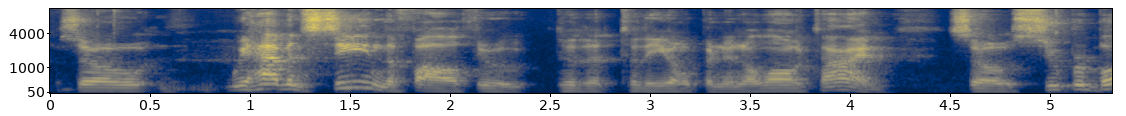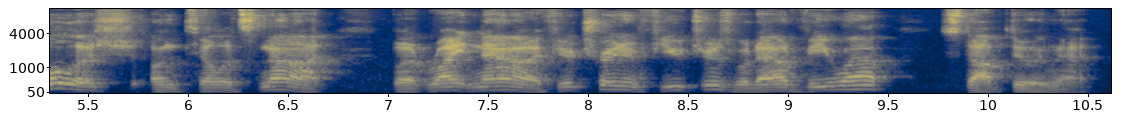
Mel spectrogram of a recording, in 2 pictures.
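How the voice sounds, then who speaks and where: A man's voice: medium pitch, animated, moderate pace. A man giving casual market chart commentary in an emphatic, instructive way, like a trading coach. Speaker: trading educator.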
